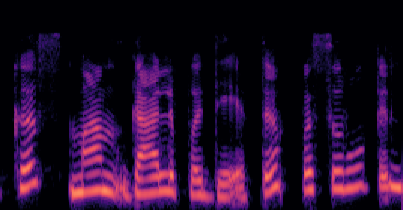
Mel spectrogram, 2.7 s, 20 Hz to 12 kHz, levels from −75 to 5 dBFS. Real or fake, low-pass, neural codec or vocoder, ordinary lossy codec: real; 7.2 kHz; none; AAC, 64 kbps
